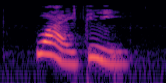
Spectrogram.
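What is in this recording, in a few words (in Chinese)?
"外地", Mandarin Chinese; hsk; chinese flashcards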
